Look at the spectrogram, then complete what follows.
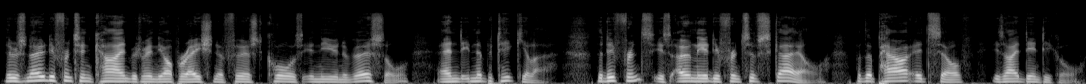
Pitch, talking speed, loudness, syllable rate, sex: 130 Hz, 180 wpm, -18 LUFS, 6.3 syllables/s, male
